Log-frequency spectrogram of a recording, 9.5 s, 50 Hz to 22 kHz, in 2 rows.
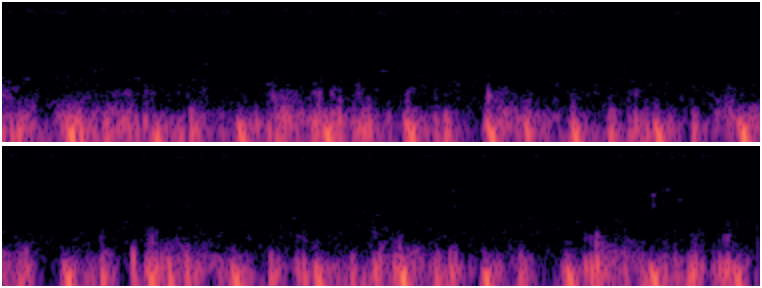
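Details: Forceful heartbeat after jumping jacks: strong, quick heart thumps at about 115 per minute, with faint breathing behind them.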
